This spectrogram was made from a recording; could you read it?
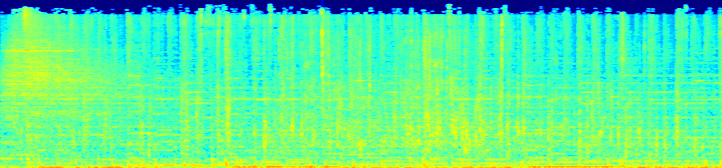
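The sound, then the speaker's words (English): A saddled horse ridden by an armored man gallops hard, its hooves pounding in a fast, steady rhythm that stays loud the whole time, over a dense, rumbling backdrop. “He saddled up his mighty horse. It set off with a neigh. The man and horse flew like the wind. They galloped all the way.”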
